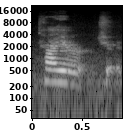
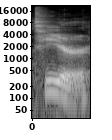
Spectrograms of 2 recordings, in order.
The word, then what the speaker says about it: Tyr: We're also Lord Harbek has told us that he's interested in buying tire. How do you say that? Tire. No, it's tear, like a tear Tear. from your eye.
